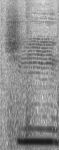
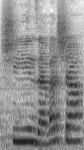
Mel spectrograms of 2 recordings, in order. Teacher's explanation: शीन भी मुस्तफीला में से है, बारीक पढ़ेंगे शीन।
